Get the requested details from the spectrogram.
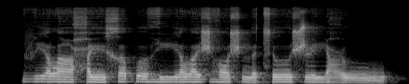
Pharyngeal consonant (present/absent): present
